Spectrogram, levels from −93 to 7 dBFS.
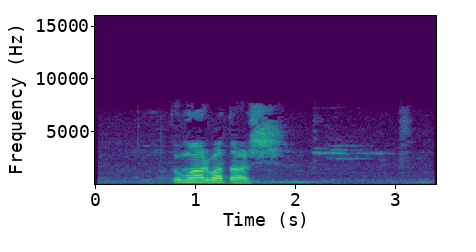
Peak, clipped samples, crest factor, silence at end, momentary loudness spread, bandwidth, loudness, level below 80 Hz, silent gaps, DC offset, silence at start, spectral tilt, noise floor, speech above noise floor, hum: -2 dBFS; under 0.1%; 20 dB; 0.95 s; 26 LU; 8 kHz; -17 LUFS; -64 dBFS; none; under 0.1%; 0.8 s; -5 dB/octave; -54 dBFS; 38 dB; none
